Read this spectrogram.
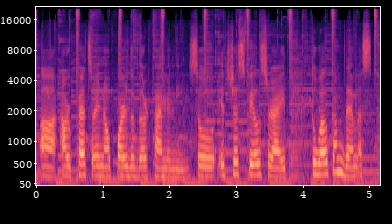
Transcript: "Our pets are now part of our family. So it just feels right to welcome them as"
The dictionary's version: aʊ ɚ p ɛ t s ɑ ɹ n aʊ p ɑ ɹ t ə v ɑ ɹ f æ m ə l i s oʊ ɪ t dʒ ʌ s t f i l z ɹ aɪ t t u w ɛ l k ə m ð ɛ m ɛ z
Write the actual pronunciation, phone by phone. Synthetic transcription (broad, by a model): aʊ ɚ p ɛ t s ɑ ɹ n aʊ p ɑ ɹ t ə v ɑ ɹ f æ m ə l i s oʊ ɪ t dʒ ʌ s t f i l s ɹ aɪ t t u w ɛ l k ə m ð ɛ m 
